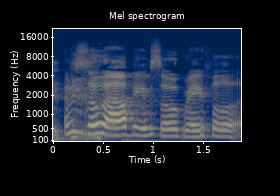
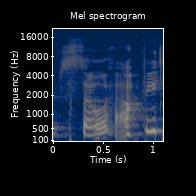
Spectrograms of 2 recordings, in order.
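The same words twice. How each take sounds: First: Much louder, high, gushing joy; overjoyed tears. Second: High, slow, tearful joy; overjoyed tears. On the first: Telling friends why she is crying, loud gushing joy. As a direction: burst it out, overwhelmed with gratitude. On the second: Retelling crying in the garden, high tearful joy. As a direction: squeak out happiness through tears. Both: Retold or imitated. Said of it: "I started crying".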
